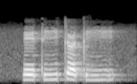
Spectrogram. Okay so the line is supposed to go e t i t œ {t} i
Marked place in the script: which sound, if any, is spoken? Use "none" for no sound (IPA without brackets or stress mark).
t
